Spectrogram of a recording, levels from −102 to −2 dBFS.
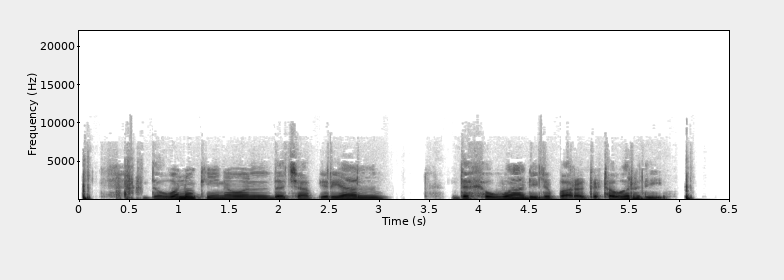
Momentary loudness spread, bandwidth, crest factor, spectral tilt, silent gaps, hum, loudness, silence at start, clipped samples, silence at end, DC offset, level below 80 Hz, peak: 11 LU; 5.8 kHz; 16 dB; -10.5 dB/octave; 3.36-3.41 s, 5.99-6.05 s; none; -16 LUFS; 0.05 s; under 0.1%; 0.4 s; under 0.1%; -42 dBFS; 0 dBFS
